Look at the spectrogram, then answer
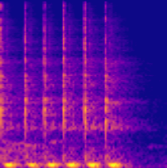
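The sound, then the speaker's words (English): Six rapid, evenly spaced knocks on a door, each a solid thump with a sharp rap on top, delivered in a steady rhythm before fading into quiet. No voices. “Well, go on, open the door. No, let them knock it out.”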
